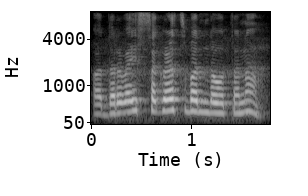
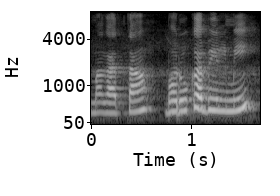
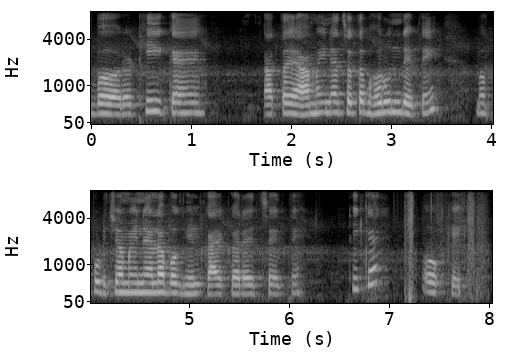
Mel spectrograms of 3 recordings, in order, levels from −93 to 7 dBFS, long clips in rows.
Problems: constant background noise, continuous background conversations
